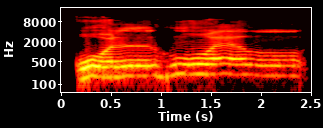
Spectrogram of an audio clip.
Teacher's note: Itu bunyi hidung. Jangan masuk ke hidung suara lam. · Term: lam tebal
